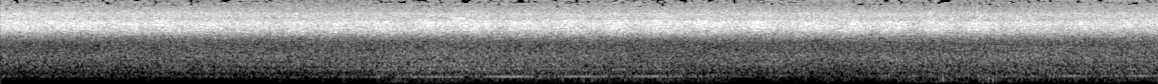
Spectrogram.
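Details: Forest trail in Seoul, Korea, in summer, filled with a steady shrill cicada chorus, a constant high buzzing hiss, with a faint wavering low hum in the background.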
